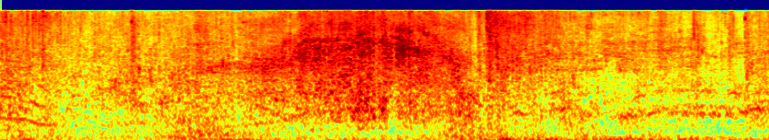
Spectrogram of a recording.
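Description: A weapon fires in sharp, loud bursts.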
